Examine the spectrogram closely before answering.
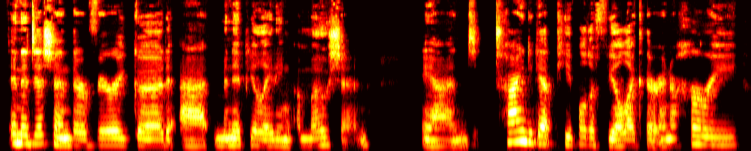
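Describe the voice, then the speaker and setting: A woman speaking as an expert interview guest, explaining things conversationally with everyday examples. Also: sits low. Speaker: interview guest, expert on human error in cybersecurity.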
